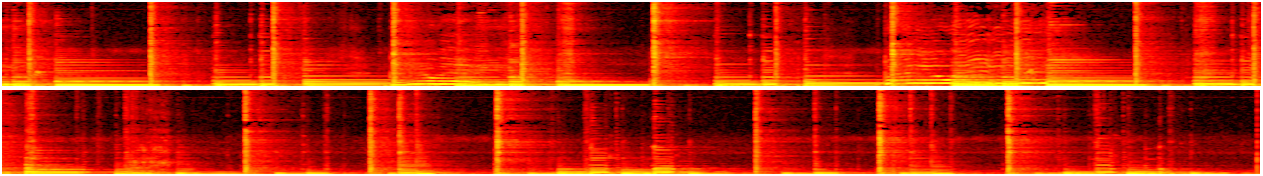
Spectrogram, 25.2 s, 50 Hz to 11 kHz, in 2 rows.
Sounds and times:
Strum: 0:00.0 - 0:25.1
Singing: 0:03.9 - 0:05.9, 0:08.8 - 0:11.1.

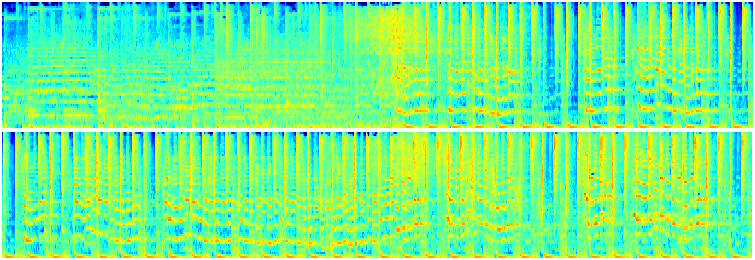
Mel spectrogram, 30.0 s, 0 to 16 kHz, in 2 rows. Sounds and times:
Dance music: 0:00.0 - 0:30.0.

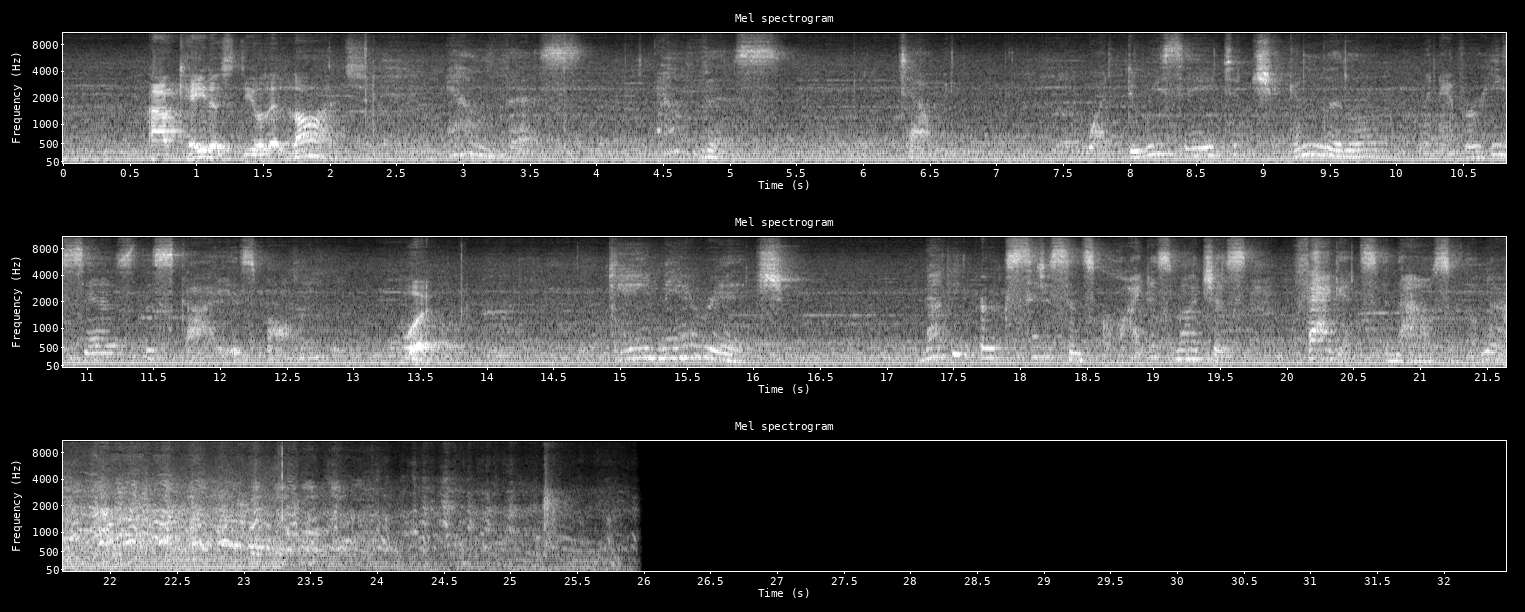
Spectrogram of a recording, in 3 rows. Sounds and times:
Speech: 0:00.6 - 0:02.3, 0:02.9 - 0:05.4, 0:07.6 - 0:13.9, 0:15.0 - 0:16.4, 0:17.2 - 0:21.7.

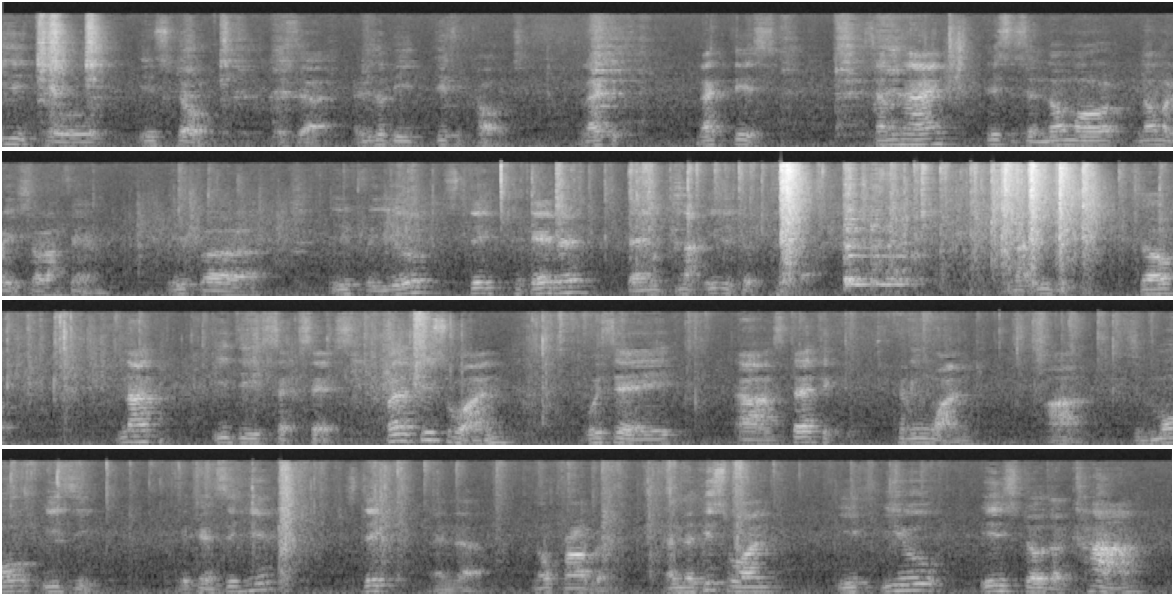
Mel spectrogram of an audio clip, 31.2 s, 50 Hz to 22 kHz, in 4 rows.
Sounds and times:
Speech: 0:00.0 - 0:05.2, 0:05.8 - 0:13.3, 0:14.5 - 0:15.7, 0:16.4 - 0:31.2.

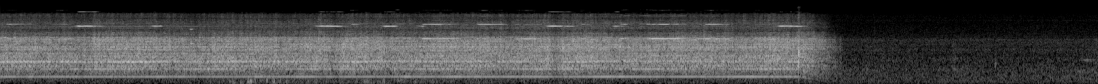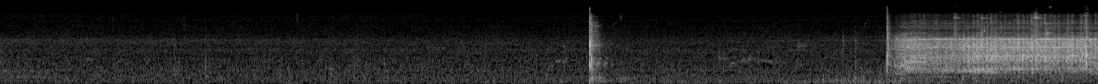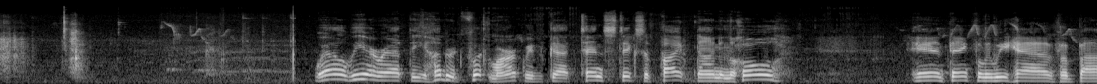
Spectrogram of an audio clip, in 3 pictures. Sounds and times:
Speech: 0:25.1 - 0:29.9, 0:31.0 - 0:32.9.

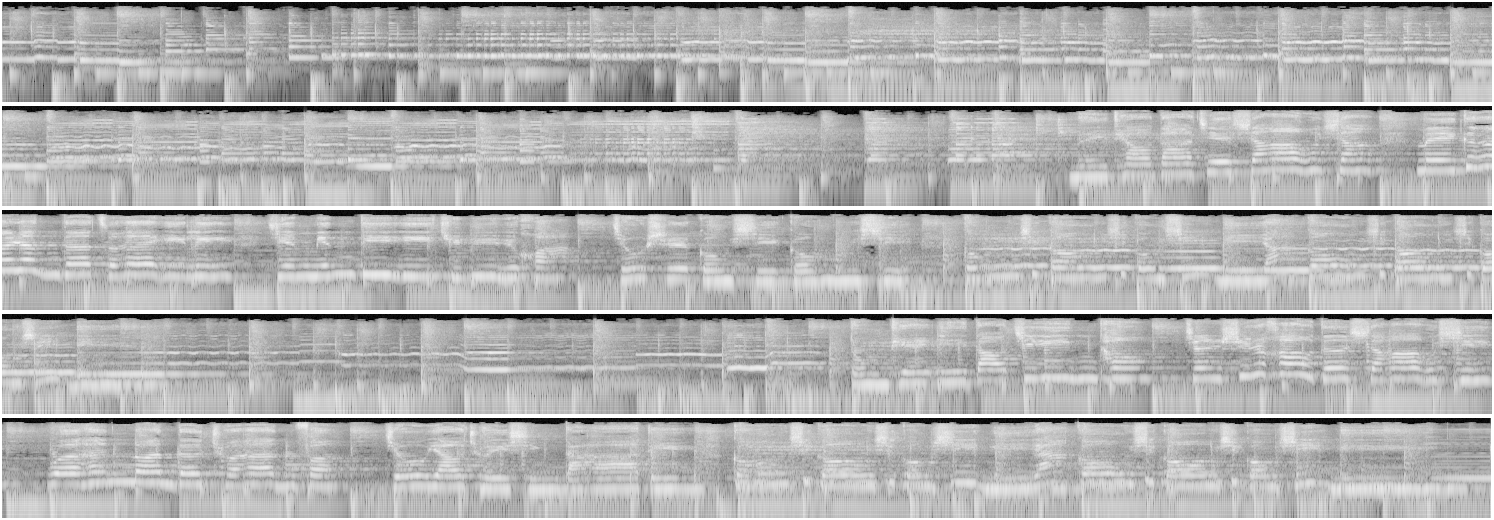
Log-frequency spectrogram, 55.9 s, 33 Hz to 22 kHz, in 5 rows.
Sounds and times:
Music: 0:00.0 - 0:55.8.

